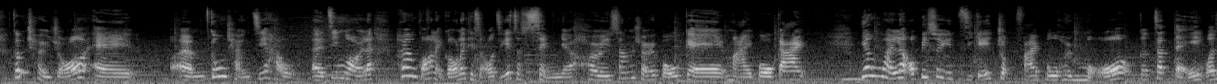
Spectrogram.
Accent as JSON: {"language": "Cantonese", "town": "Zhaoqing", "region": "Guangdong", "country": "China", "tie": "born or raised there", "said": "我爷爷间厂在我们乡下，在我们家乡，在肇庆那里的。"}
